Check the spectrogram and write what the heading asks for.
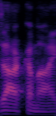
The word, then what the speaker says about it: Akamai: you've been CEO of akami is that how to how it's pronounced it is Akamai yeah and I didn't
